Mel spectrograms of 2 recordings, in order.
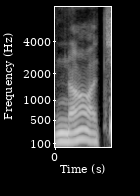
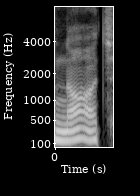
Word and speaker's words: notch: Americans pronounce the word notch very differently from the British uh in American English this vowel is more open so it's Notch and not Notch cop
